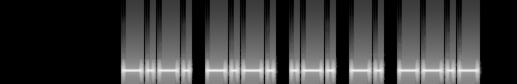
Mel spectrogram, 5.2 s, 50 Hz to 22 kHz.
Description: Morse code, heard as a keyed tone, about 20 wpm, 700 Hz. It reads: CCRNQ
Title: Code Groups - 5 Letter:Numbers - 20wpm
